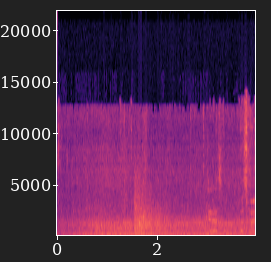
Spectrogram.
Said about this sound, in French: et très vite des bruits de tir.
